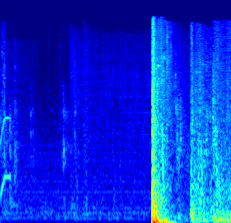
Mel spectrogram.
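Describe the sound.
Gunfire in a video game: after a quiet stretch, a sudden loud, sharp burst of shots hits, followed shortly by a second burst, with no talk.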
